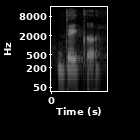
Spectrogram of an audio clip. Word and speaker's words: Dacre: How do you pronounce it? I forgot already. Hold on. Dacre.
